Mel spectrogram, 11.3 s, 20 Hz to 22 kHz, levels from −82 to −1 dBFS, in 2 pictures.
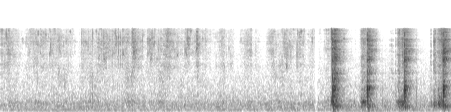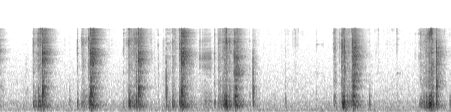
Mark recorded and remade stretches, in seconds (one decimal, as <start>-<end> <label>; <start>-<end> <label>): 0.0-4.7 remade; 4.7-11.3 recorded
